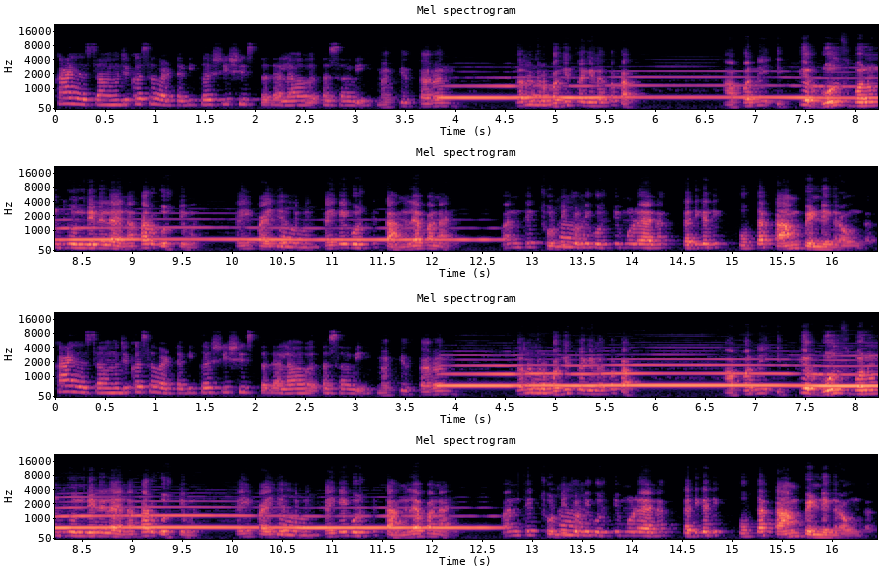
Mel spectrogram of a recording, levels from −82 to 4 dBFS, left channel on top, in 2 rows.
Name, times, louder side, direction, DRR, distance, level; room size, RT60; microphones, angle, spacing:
voice 1, 0.0-3.1 4.7-5.0 10.4-10.8 13.2-13.6, right 1 dB, 25° right, 0 dB, 0.7 m, -31 dB
voice 2, 3.2-4.0 4.6-5.7 6.7-7.1 7.4-9.6 10.0-12.2 12.7-16.3, equal, 5° left, -1 dB, 0.8 m, -25 dB
sound 1, 3.8-12.8, right 6 dB, 65° right, 0.3 m, -22 dB
3.2 x 2.5 x 2.4 m, 0.30 s
head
